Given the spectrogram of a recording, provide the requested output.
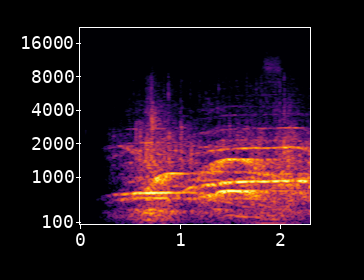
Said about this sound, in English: Thank you. Thank you for that intro. Yes, keep clapping, please. Are those the only applause you've ever received in your professional career?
